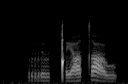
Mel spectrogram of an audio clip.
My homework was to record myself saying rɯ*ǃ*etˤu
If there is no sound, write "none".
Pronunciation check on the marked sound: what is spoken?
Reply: ǃ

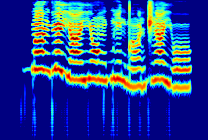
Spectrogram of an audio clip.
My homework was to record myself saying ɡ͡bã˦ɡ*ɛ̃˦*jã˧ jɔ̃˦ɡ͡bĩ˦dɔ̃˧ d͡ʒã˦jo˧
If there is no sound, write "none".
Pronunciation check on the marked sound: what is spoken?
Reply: ɛ˦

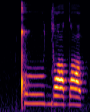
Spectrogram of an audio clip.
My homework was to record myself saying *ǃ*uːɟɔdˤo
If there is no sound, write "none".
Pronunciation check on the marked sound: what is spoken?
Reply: ǃ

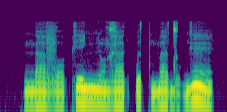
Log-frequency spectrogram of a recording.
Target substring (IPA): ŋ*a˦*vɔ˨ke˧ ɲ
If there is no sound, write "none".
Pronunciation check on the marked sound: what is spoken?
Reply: a˨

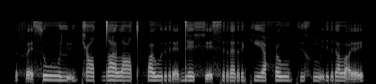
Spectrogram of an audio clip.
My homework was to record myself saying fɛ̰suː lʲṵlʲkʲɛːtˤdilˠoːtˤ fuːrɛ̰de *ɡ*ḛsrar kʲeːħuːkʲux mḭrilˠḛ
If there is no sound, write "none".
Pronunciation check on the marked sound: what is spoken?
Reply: x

